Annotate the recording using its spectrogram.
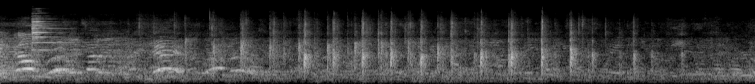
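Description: Spectators clap their hands rapidly.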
